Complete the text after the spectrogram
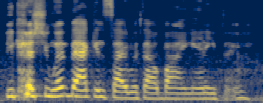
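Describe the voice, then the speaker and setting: Brisk and a bit bright, a woman's lowish voice carries a children's chapter book read-aloud over a little hiss or hum. As host, she speaks chattily to young listeners, drawing them in with questions and remarks.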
